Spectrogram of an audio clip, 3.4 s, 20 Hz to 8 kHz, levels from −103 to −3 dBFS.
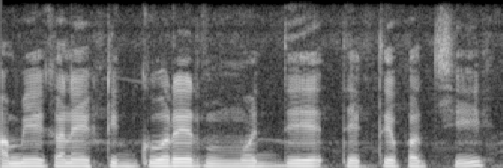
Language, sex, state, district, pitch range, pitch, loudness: Bengali, male, Assam, Hailakandi, 130-145 Hz, 140 Hz, -17 LUFS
